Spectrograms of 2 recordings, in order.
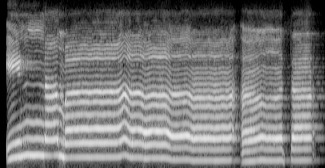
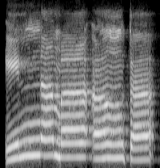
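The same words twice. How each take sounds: First: The final vowel of innama is drawn out long. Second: The final vowel of innama is held only briefly. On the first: "dibaca dengan isba" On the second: "dibaca dengan dua harokat"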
